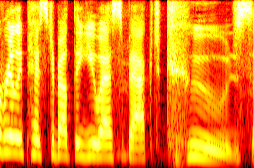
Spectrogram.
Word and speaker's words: coup: The students were really pissed about the U.S.-backed coups. I believe it's not coupe glass, although it's spelt that way.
